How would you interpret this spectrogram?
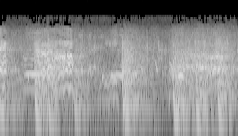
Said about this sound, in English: Look, it's a military gentleman walking up the line banging a drum.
